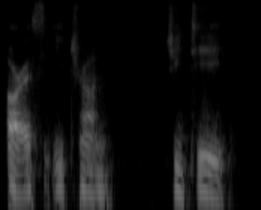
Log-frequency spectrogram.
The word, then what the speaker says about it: RS e-tron GT: Don't let the AI do it on the commute, but I'd like to enjoy the RS e-tron GT.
